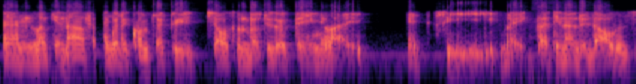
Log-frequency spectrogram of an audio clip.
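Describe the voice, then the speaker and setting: A young man from Uganda, a pro soccer player telling his story in a relaxed interview, full of "you know" fillers, heard over what sounds like a phone line. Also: low voice, brisk, gravelly. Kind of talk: casual interview chat.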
